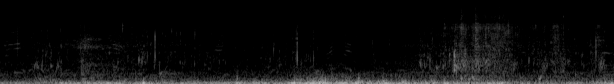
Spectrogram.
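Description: Wind buffeting the microphone beside a river, a rough low rumble that grows louder about halfway through.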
